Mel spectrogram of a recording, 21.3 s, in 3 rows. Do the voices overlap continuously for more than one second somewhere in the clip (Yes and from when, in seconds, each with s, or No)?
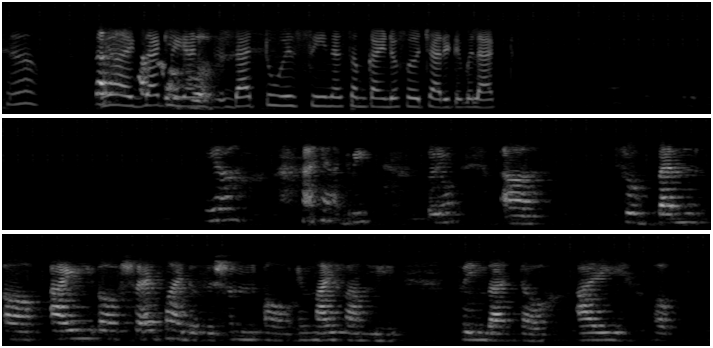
Yes, from 1.0 s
